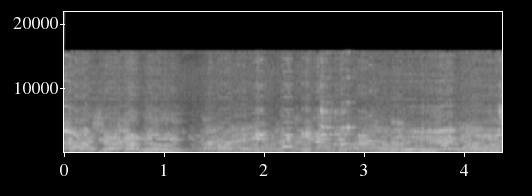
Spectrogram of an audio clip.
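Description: Crowd chatter: many people talking loudly at once in a large, crowded room, the voices overlapping with no single one standing out.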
